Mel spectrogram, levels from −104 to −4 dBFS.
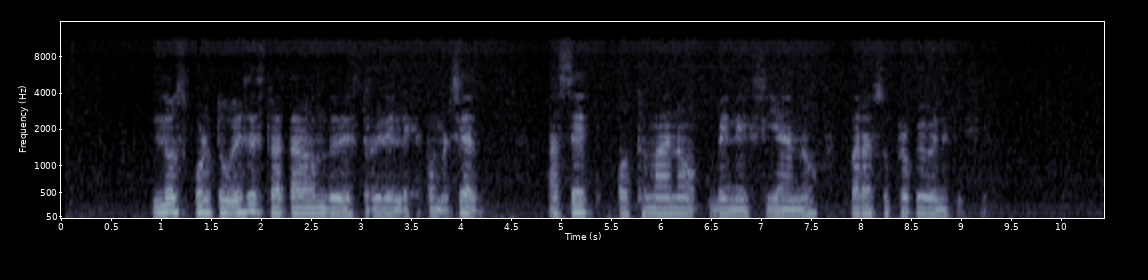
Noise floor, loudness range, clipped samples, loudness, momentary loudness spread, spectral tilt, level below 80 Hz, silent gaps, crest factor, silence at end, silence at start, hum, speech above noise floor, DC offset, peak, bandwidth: -83 dBFS; 5 LU; under 0.1%; -49 LUFS; 9 LU; -8 dB/octave; -70 dBFS; none; 18 dB; 1.45 s; 0.9 s; 60 Hz at -70 dBFS; 35 dB; under 0.1%; -32 dBFS; 11.5 kHz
